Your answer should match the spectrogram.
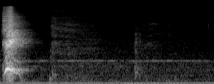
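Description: A woman's single sharp sneeze, then a faint steady hum.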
